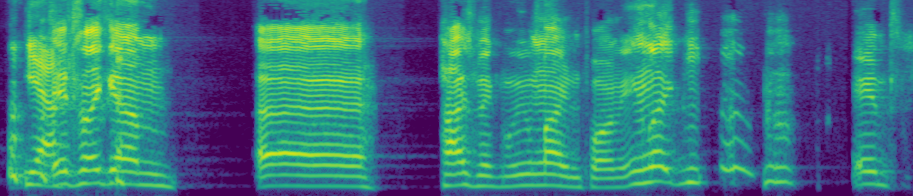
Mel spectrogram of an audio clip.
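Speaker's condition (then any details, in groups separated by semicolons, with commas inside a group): Cerebral palsy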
